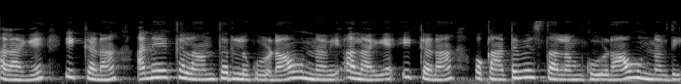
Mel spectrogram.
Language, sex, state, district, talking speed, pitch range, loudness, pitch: Telugu, female, Andhra Pradesh, Anantapur, 105 wpm, 225-285 Hz, -15 LUFS, 255 Hz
